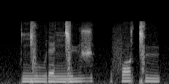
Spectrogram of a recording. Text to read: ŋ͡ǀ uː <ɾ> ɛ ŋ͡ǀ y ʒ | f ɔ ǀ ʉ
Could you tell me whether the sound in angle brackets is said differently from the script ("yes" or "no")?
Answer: no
